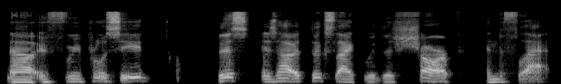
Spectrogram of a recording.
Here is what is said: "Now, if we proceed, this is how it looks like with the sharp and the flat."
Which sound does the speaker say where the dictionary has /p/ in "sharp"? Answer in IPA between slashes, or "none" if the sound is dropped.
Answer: /p/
